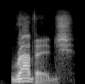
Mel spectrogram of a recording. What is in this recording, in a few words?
"ravage", British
